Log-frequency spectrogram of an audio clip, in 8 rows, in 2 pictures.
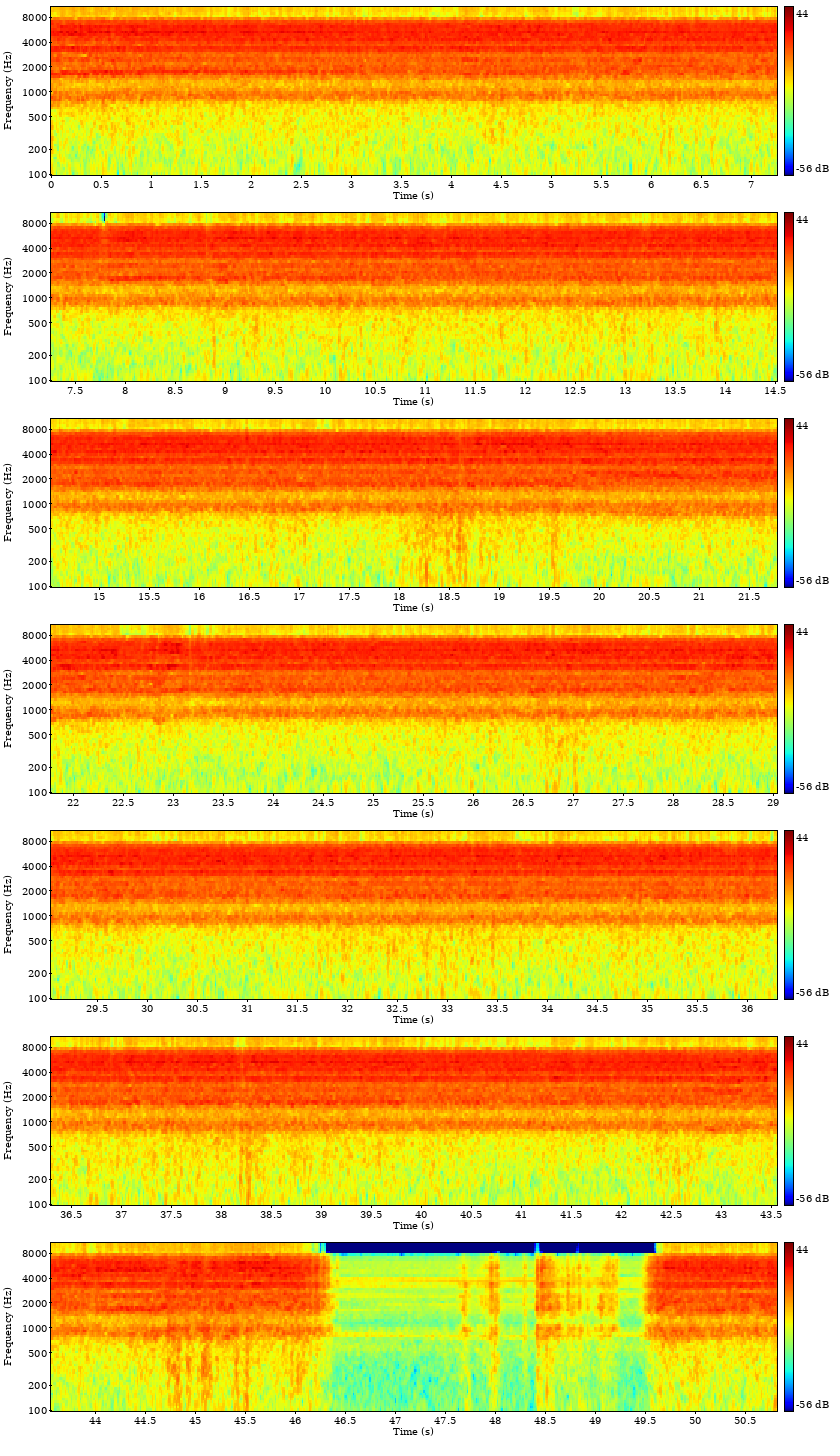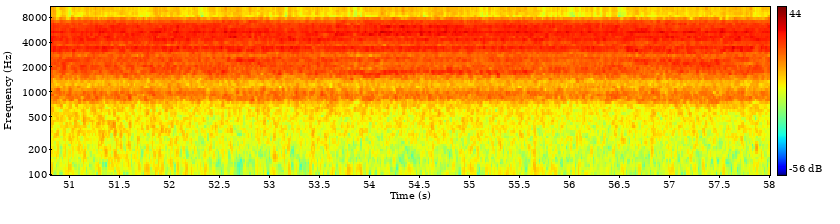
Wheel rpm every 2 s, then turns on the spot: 210, 230, 230, 230, 230, 230, 230, 230, 240, 230, 210, 230, 230, 230, 230, 240, 240, 230, 230, 230, 230, 230, 230, 40, 30, 200, 230, 230, 220.
46-48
